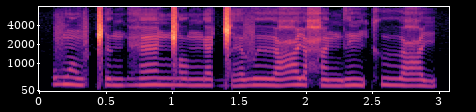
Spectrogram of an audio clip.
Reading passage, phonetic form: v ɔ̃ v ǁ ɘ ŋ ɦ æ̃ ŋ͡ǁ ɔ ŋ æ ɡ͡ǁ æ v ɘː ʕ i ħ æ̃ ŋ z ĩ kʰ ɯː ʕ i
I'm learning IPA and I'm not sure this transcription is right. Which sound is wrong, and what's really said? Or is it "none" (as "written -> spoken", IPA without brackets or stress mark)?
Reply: none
